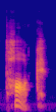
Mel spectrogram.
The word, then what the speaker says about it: talk: Atau ada di ejaan A dan L, talk, walk, L-nya kita hilangkan suaranya.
